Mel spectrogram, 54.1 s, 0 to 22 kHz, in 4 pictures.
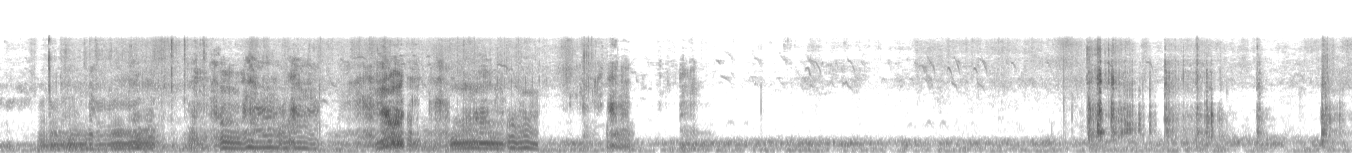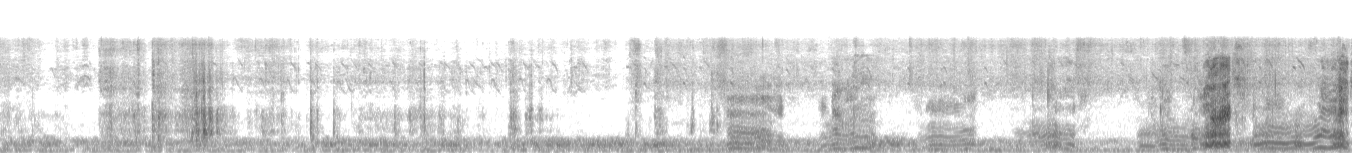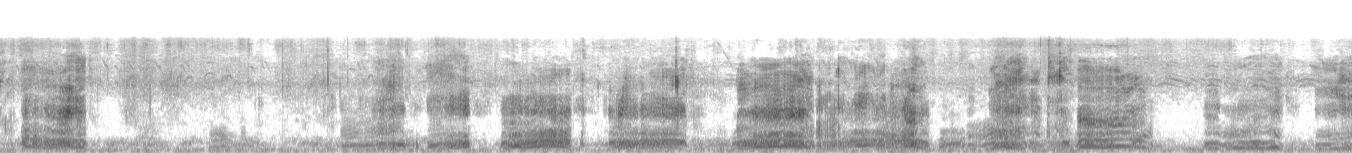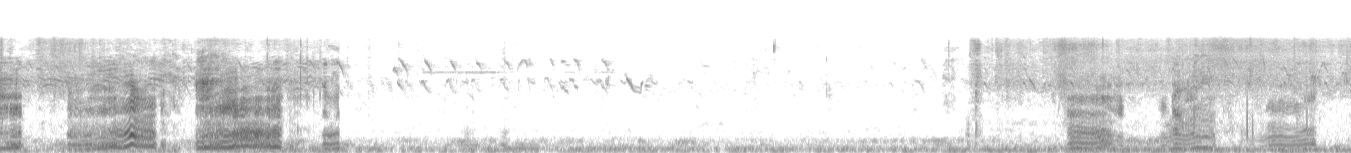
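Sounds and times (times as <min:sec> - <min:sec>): puppies growling: 0:00.0 - 0:08.1, 0:10.6 - 0:44.4, 0:50.2 - 0:54.0.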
